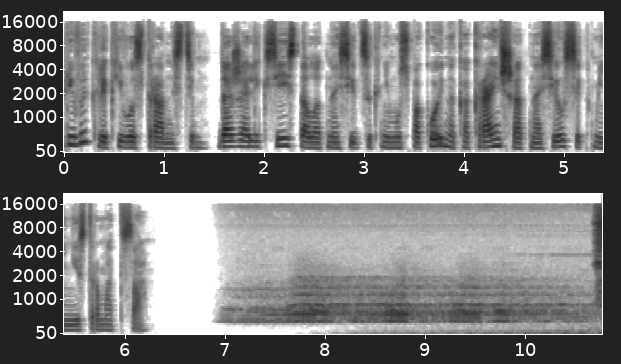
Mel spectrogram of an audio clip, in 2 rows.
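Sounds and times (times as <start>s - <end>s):
speech: 0.0s - 6.3s
steam locomotive whistle blast: 7.0s - 10.7s.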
